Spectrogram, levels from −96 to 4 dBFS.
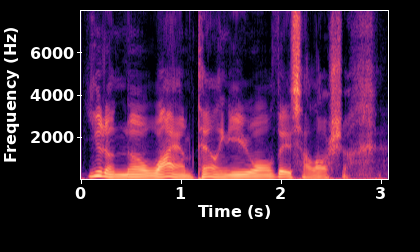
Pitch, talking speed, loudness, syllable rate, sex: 115 Hz, 215 wpm, -15 LUFS, 5.3 syllables/s, male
